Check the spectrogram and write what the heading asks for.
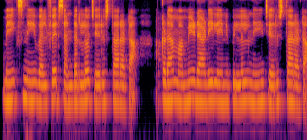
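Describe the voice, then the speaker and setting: A woman's voice: mid-range voice, monotone, normal speed, a little mellow, close to an everyday voice. A woman voicing a young boy in a storybook reading, speaking in a pleading, childlike way. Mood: upset. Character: young boy grandson, upset and tearful.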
